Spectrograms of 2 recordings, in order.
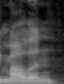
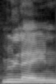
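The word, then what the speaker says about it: mullein: and then that's fine if we start to see Mullen yeah Mullen right not that what do you call it mulane then right thank you learn something new every day I've probably been saying it wrong my whole life fine okay so there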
